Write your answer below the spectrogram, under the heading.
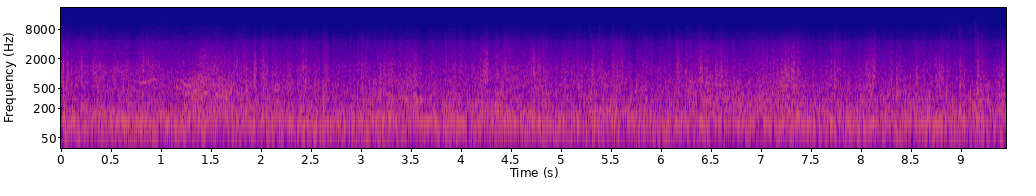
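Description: Steady low wind rumble on the microphone while riding a TVS Ntorq 125 Race XP scooter at about 60–65 km/h, with the scooter running and tyre noise underneath.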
